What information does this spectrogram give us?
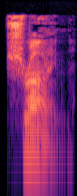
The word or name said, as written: shrine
